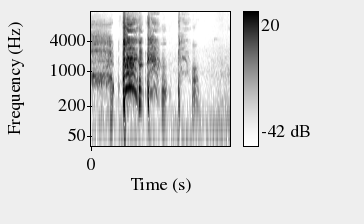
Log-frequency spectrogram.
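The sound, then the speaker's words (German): A few sharp, dry coughs and throat-clearing bursts come in quick succession, fairly loud and alone with no talk. “Hust.”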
